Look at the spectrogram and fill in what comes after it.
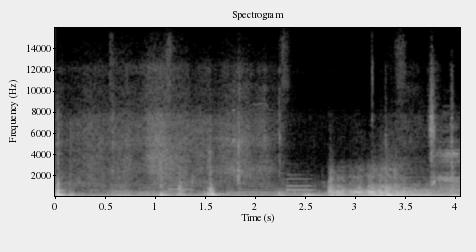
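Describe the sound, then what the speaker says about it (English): Engine of a learner's car turning over and settling into a steady idle near the end, after a stretch of quiet cabin noise with faint speech, during a driving lesson mock test. "you can start the engine"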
